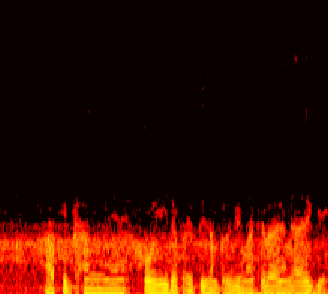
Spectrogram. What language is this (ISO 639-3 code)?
hin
